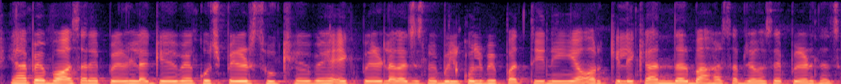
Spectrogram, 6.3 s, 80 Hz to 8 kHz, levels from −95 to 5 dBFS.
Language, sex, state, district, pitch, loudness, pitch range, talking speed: Hindi, female, Bihar, Purnia, 200 Hz, -18 LUFS, 200-210 Hz, 325 wpm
